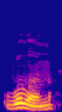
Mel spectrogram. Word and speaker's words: William: Finally, he defeated the unlucky Charles with the aid of William, which the Curé pronounced Willem, the Conqueror, which is why so many English still come to visit the place.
